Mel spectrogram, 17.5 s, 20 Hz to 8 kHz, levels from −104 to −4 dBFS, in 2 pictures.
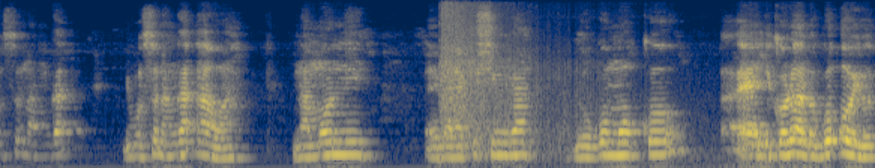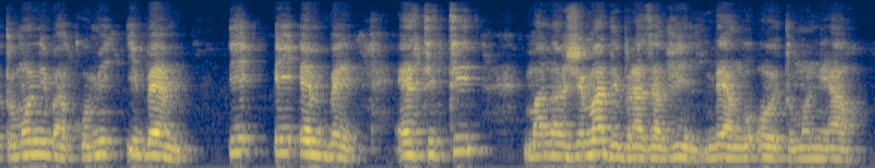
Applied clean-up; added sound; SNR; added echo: neural separator model SepFormer DNS4.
